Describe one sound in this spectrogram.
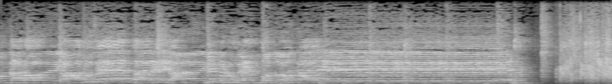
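Several men sing together through a microphone.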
